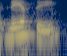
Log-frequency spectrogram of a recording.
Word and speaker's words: Nancy: Last name is spelled H-A-R-R-I-M-A-N. My name is Nancy, N-A-N-C-Y, but I'm calling on behalf of my husband, who is a policyholder.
